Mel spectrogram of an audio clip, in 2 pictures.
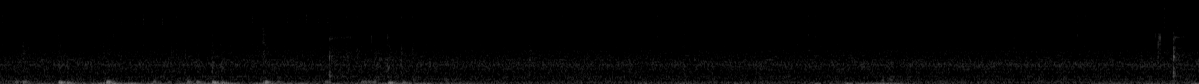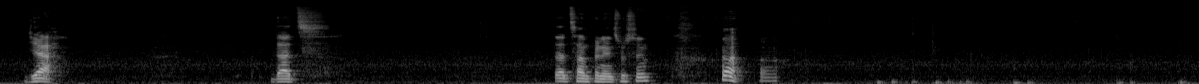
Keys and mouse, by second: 0.6 f, 2.1 f, 3.9 f, 19.7-22.6 drag, 22.1 g, 23.1 g.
